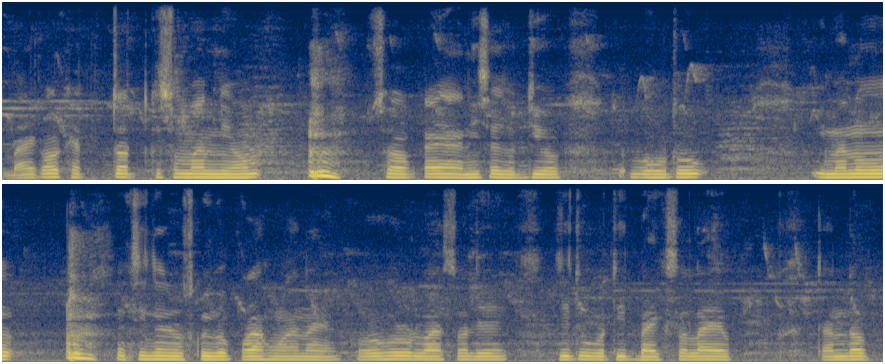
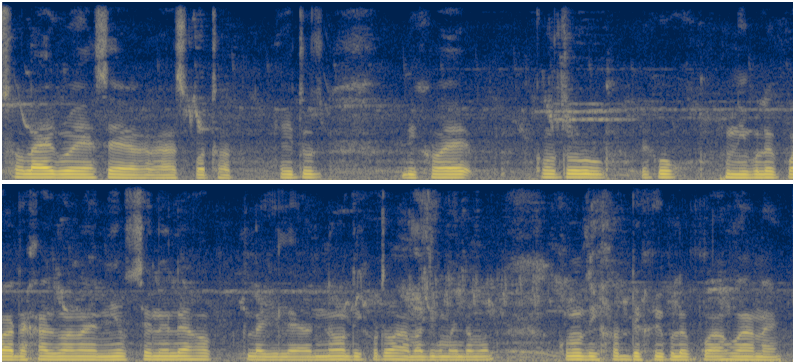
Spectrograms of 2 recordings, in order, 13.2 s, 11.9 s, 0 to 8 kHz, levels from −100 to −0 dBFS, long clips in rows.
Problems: none marked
